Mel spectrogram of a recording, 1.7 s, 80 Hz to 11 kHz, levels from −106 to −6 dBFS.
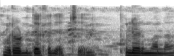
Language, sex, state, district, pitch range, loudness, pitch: Bengali, male, West Bengal, Purulia, 130-145 Hz, -19 LUFS, 135 Hz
